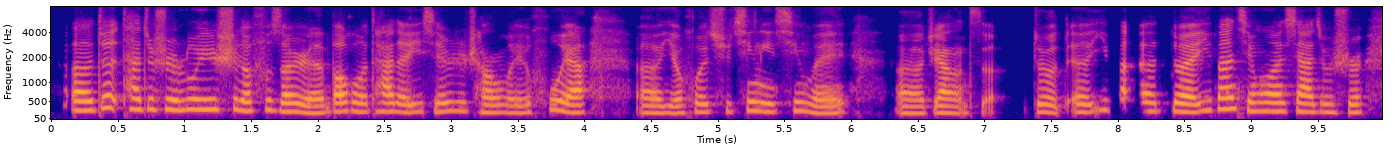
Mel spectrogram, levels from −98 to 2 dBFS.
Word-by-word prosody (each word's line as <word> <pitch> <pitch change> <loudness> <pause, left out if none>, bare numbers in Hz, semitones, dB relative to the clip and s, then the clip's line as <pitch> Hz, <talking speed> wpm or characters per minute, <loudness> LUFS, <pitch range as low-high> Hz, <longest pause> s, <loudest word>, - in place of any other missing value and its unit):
呃， 250 0 +5
对， 315 +4 +1
他 285 -1 +1
就 285 +1 -2
是 275 -1 +3
录 275 +2 +1
音 275 0 +3
室 280 - -2
的 245 -2 +4
负 265 +2 -5
责 225 -3 +3
人， 185 -3 +2
包 225 0 +6
括 225 -2 -1
他 225 0 +1
的 205 -2 0
一 215 - -5
些 225 0 -3
日 240 +1 -4
常 200 -4 -1
维 185 0 -4
护 260 +4 -1
呀， 200 -2 +5 0.4
呃， 190 -1 -1
也 185 0 -2
会 210 +3 -4
去 215 +1 -9
亲 245 +2 -2
力 220 -2 0
亲 240 +2 -5
为， 180 -2 -2 0.3
呃， 180 0 -2
这 185 - -4
样 185 -1 +2
子。 285 - -11 0.2
对， 205 -2 -1
呃， 210 0 0
一 265 +6 -6
般 260 - -4
呃， 230 -1 0
对， 215 -3 +5
一 255 - -4
般 290 +2 +3
情 240 -6 -2
况 230 0 +2
下 225 -1 +3
就 210 0 -5
是 205 -1 -4
225 Hz, 290 characters per minute, -22 LUFS, 205-250 Hz, 0.4 s, 包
